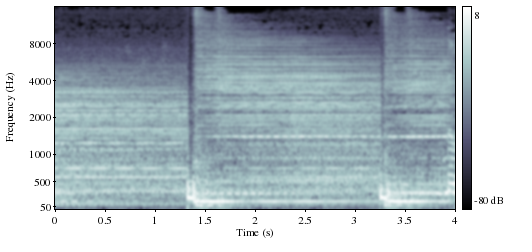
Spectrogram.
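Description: Drum kit played with soft mallets: two strokes about two seconds apart, each leaving a low drum tone ringing under a long cymbal shimmer.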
